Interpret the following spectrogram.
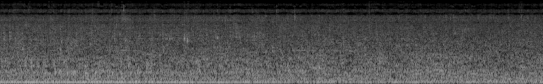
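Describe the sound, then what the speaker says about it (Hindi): A decorative waterfall built from a cut tree trunk pours water steadily, a broad, constant, fairly loud wash of splashing that continues alone without any break. "It's waterfall."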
